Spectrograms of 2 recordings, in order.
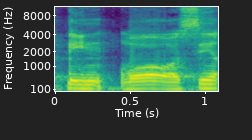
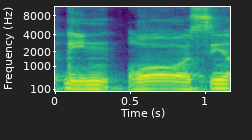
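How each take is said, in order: Both takes have the same delivery.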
